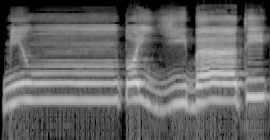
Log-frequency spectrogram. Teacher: یا ایہا الذین آمنوا قلوا من طیبات، من طیبات، دیکھیے من، یہاں نون ساکن ہے اور نون ساکن کے بعد تو آ رہا ہے، اور تو جو ہے اکفا کا ورڈ ہے، تو ہم یہاں اکفا کریں گے، نون ساکن کی آواز کو ناک میں چھپائیں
